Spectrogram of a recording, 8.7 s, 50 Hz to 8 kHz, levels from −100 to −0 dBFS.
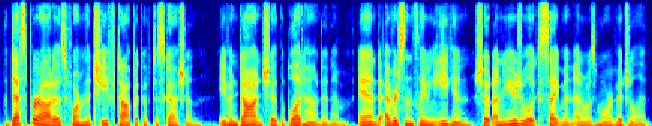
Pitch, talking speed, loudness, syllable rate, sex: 170 Hz, 185 wpm, -19 LUFS, 5.9 syllables/s, female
